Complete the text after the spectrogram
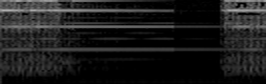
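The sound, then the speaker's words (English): An old-style telephone bell rings in a bright, rattling burst, falls silent briefly, then starts ringing again. It sounds clear, with no one talking over it. “You should never meet your heroes, but you can phone them.”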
